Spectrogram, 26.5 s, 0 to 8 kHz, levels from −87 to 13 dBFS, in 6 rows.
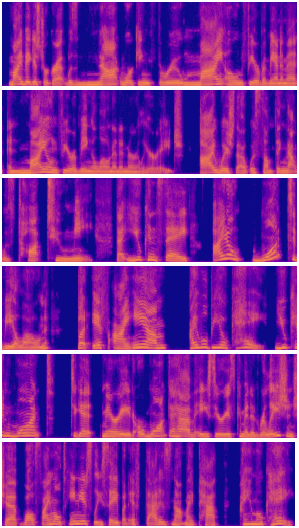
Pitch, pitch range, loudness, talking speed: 210 Hz, 185-245 Hz, -20 LUFS, 175 wpm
